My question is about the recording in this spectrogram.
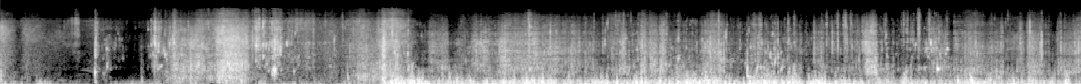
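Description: Water sloshing and splashing in an ice-fishing hole as an arm reaches down into it to land a hooked fish. From about four seconds in, a heavy low rumble with crunching and scraping comes from the jacket sleeve and gear rubbing against the snow and the body-worn camera.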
